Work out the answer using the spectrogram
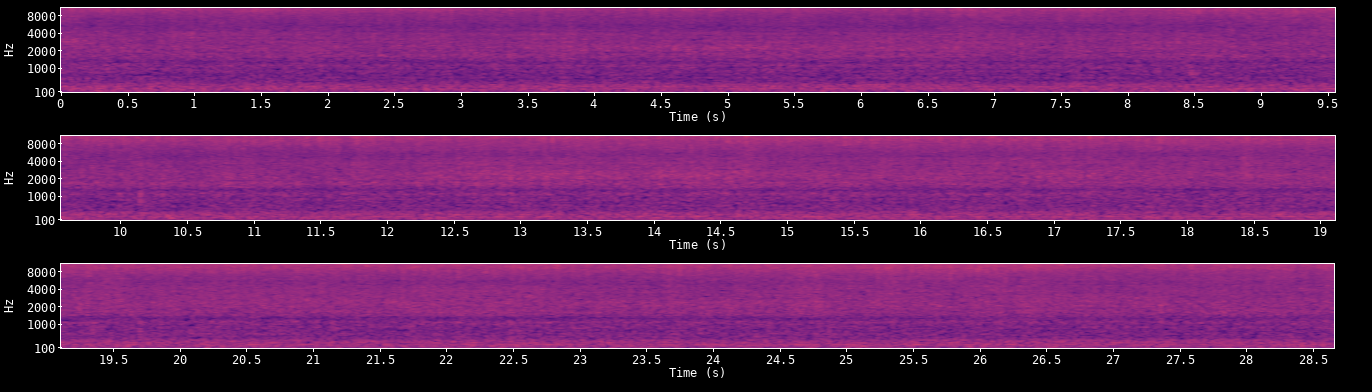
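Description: Chicken breasts sizzling steadily as they pan-fry in oil in a non-stick frying pan.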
